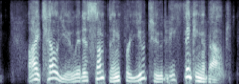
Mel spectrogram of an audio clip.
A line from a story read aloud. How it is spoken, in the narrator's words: cried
